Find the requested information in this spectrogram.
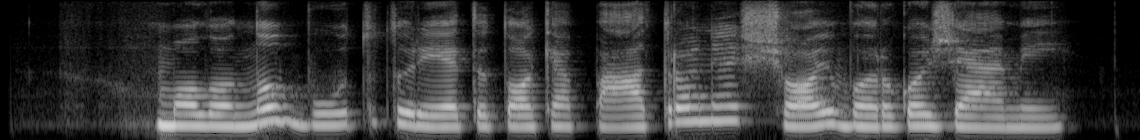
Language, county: Lithuanian, Šiauliai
